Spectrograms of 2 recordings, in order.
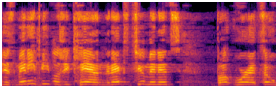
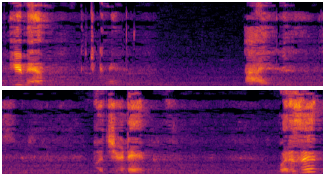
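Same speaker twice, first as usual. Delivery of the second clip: very soft, timid and halting, almost fading away; scared little kid; 6 semitones lower, 14 dB quieter than usual. Acted. Little kid greets a woman, afraid of rejection, acting painfully timid. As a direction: greet them as if dreading rejection, barely audible. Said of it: "like a little kid, you were so scared".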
